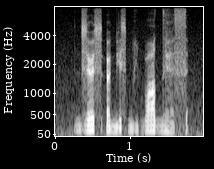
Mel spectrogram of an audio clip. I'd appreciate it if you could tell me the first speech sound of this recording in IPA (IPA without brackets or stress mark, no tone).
d͡z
